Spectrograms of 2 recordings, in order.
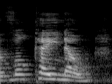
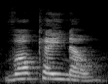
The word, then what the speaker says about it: volcano: Tiếp theo đáp án C thì các em sẽ được đọc là Volcano. Volcano. Đây thì chúng ta sẽ nhận trọng âm và âm A là âm số 2.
